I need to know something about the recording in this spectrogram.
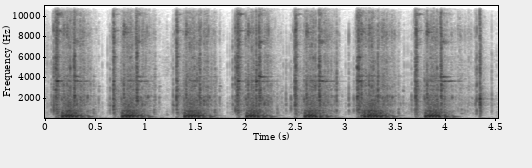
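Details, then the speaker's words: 1/5-scale petrol two-stroke Baja RC car being flooded by continuous pulling: repeated hard pulls about every 0.6 s, each a rising whir that dies away with no catch; fuel makes the plug too wet to ignite, so it won't fire. "tip number one flooding the engine now this can be done by continuously pulling the engine like so"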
